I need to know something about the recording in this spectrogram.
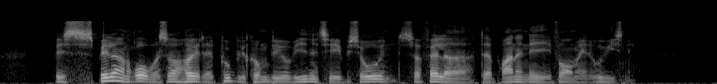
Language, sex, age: Danish, male, 45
